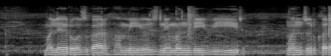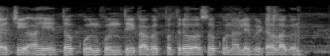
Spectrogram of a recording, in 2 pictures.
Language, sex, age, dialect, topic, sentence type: Marathi, male, 18-24, Varhadi, agriculture, question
